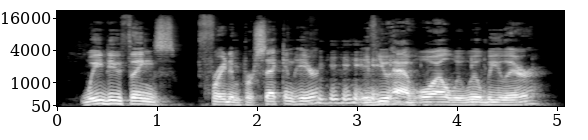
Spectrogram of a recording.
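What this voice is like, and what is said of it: Put-on American accent. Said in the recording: “that is the American accent.”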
